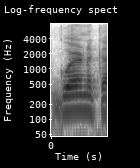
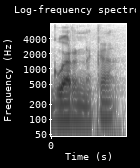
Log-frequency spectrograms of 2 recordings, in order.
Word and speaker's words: Guernica: Guernica is the big piece, War. Let me make sure I pronunciate that right, because it's actually a town. Yeah, Guernica. I'm pronunciating Guernica.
